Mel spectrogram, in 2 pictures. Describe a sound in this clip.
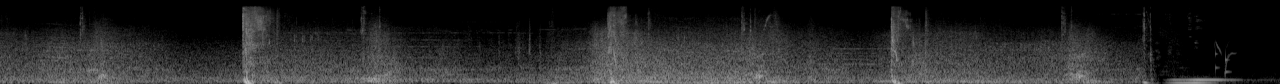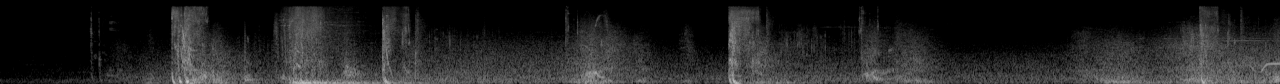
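Webs snap out with sharp whooshing swishes again and again.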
